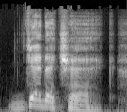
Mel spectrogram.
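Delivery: high, drawn-out happy exclamation; joyful cry. A narrator's reading. Honzík hears grandpa will meet him, joyful cry. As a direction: call it out with delight. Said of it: "vykřikl Honzík a zaradoval se".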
